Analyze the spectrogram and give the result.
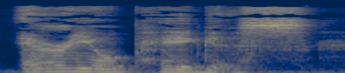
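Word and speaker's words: Areopagus: also known as I learned that I have mispronounced it all these years uh and and it's known as the Ariel pagus um and and so we went there most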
